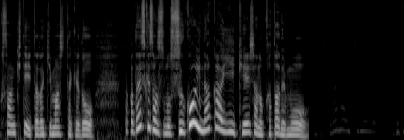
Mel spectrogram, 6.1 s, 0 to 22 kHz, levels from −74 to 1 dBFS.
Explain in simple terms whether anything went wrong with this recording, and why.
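Yes. From about 4.63 s to the end, the speech suddenly drops almost to nothing; likely one channel inverted, so the two sides cancel each other out.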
